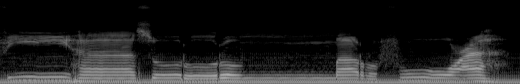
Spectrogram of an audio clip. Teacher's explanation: Ketika ada ta marbutoh di akhir ayat, maka dia berubah menjadi huruf ha besar ya.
